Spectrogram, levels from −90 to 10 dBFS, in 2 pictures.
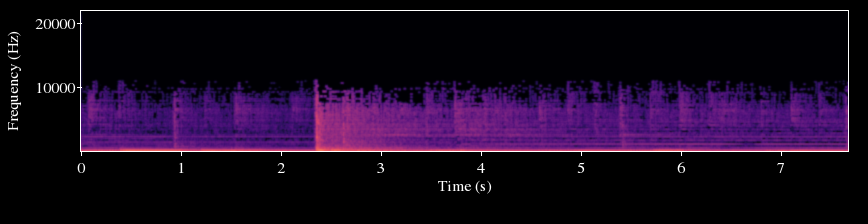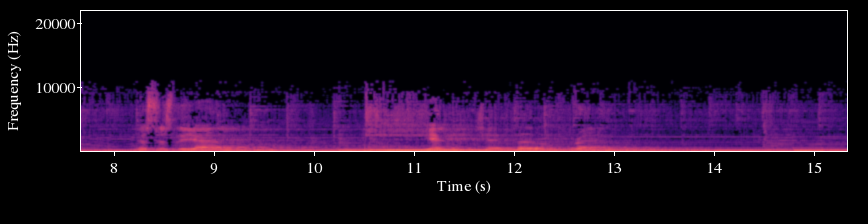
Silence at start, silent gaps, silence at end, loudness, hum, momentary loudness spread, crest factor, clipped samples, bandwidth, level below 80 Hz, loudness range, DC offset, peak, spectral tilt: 0 s; none; 0 s; -30 LUFS; none; 9 LU; 18 dB; under 0.1%; 11 kHz; -38 dBFS; 6 LU; under 0.1%; -10 dBFS; -6 dB/octave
